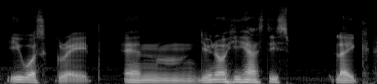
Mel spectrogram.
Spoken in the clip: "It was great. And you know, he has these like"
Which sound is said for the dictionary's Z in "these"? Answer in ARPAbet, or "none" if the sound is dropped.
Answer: S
